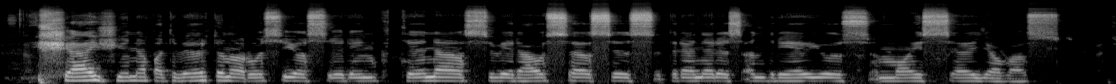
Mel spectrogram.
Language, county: Lithuanian, Vilnius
